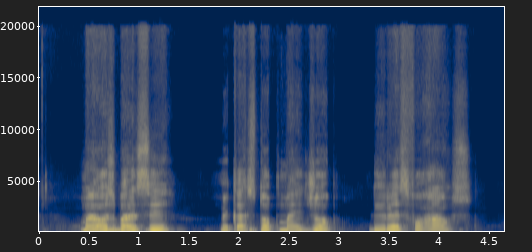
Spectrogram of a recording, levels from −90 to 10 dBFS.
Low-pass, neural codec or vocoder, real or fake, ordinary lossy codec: none; autoencoder, 48 kHz, 128 numbers a frame, DAC-VAE, trained on Japanese speech; fake; none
